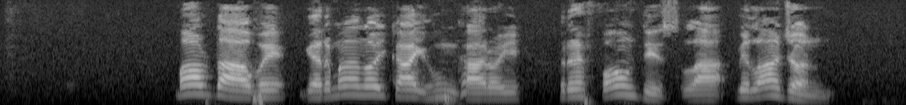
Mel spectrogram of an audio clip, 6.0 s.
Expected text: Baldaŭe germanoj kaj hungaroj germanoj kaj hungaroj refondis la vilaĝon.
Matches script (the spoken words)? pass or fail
fail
